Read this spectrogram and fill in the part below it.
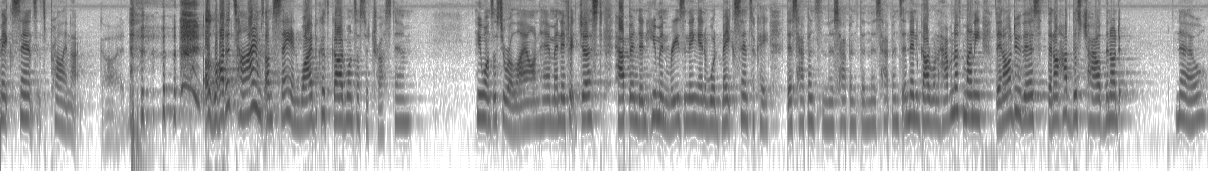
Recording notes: Thank you for joining us for this special message from our Women’s Conference!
